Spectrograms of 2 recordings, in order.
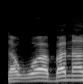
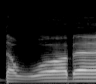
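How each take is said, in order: First: The word ends with an n sound. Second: The word ends with a long a vowel. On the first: The reader continues without stopping. "তাওয়াবান আছে" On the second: The reader stops at the end of the verse. "থেমে গেলে তাওয়াবা"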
